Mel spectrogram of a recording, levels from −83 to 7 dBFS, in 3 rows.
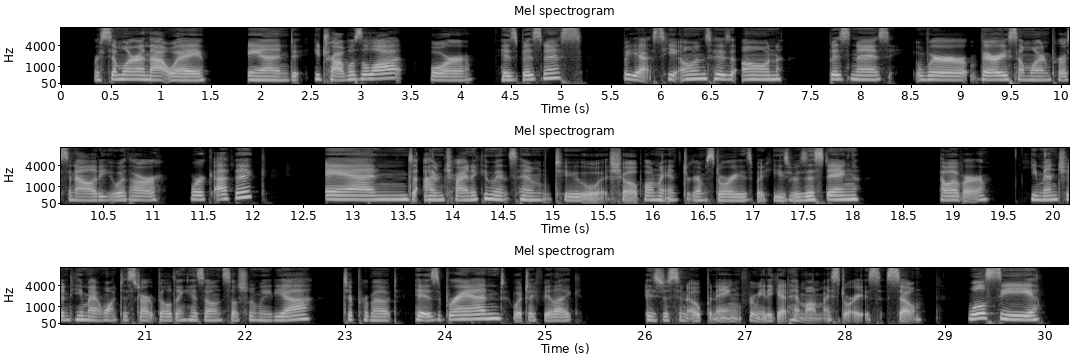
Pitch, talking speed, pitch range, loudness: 190 Hz, 160 wpm, 175-210 Hz, -22 LUFS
